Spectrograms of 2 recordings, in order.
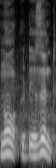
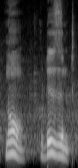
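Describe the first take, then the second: First: Said in the usual way. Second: Very slow, drawn-out answer for the class; slow teacher's dictation voice; slow model reading. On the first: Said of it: "teacher repeats with translation". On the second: Shown as a demonstration. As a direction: spell the reply out slowly. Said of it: "teacher reads model answer".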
